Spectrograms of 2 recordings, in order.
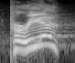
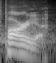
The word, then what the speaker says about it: Paria: we went over here by the Paria am i pronouncing it right Perea see I asked like three people how do you pronounce that is that Perea and they said no it's Paria I've been seeing Perea for years okay so now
